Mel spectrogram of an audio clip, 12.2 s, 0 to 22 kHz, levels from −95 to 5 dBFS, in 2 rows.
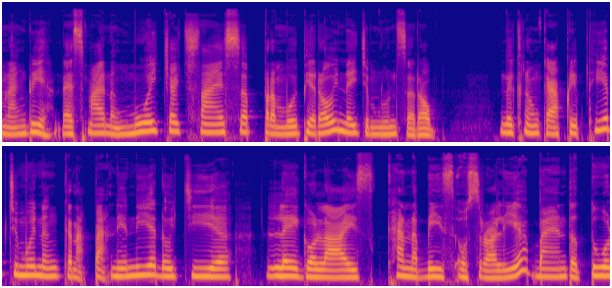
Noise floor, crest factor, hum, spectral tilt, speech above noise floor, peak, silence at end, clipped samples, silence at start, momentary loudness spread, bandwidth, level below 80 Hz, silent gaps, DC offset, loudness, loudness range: -65 dBFS; 14 dB; none; -6 dB/octave; 44 dB; -8 dBFS; 0 s; under 0.1%; 0 s; 6 LU; 18 kHz; -50 dBFS; none; under 0.1%; -22 LUFS; 3 LU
